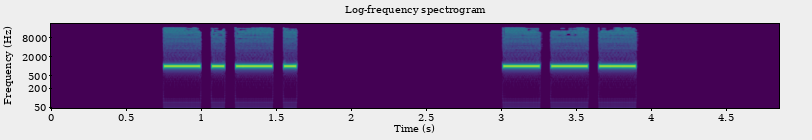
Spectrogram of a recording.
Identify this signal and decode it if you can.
Morse code, heard as a keyed tone, about 15 wpm, spaced as for 5 wpm, 1000 Hz. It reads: CO
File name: qotdfiles / 5wpm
